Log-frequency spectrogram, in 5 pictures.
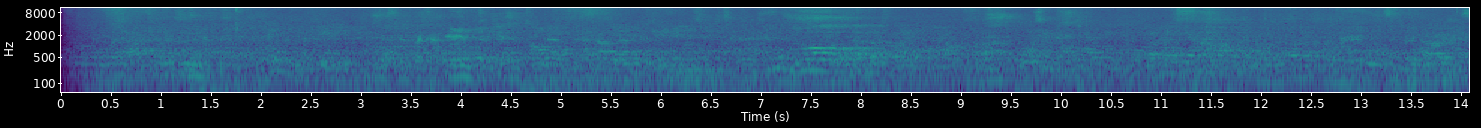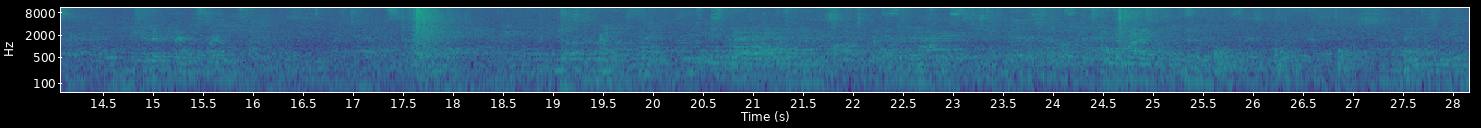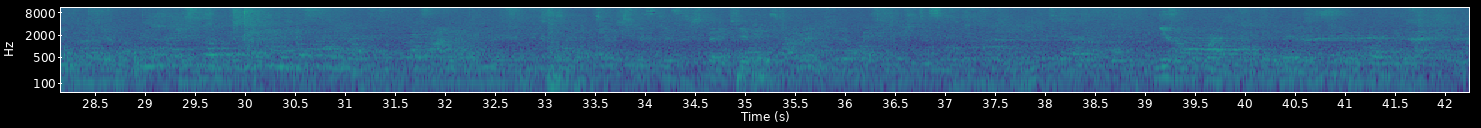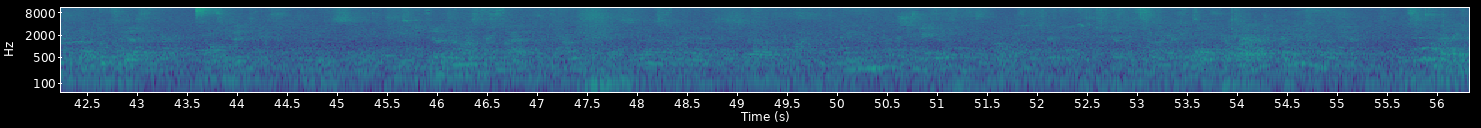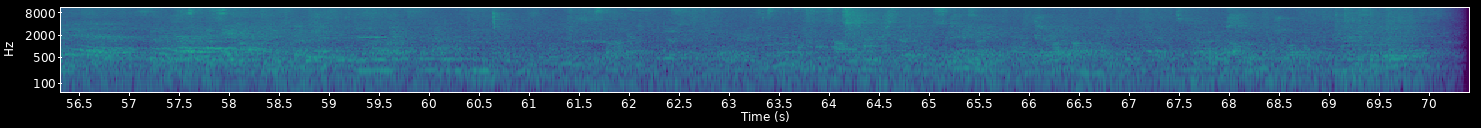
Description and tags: walla nike headquarters large hall dutch english
Zoom iQ6 X/Y stereo recording in Nike headquarters Hilversum. Large hall, lots of reverb, also useful as museum ambience.
ambiance, ambience, ambient, background-sound, chat, chatter, chatting, conversation, crowd, dutch, english, field-recording, general-noise, group, hall, interior, intern, internal, large, murmur, nike, reverb, soundscape, speaking, talk, talking, voices, walla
